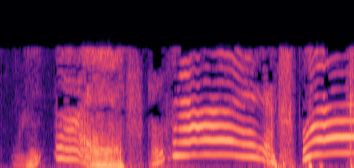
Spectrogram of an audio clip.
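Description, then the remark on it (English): A voice imitates a child's toy siren with several loud, wailing bursts, each sliding up and down in pitch, the last few held longer with a steady whine before dipping. “The next thing we hear is, sounds like a little kid's toy siren.”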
